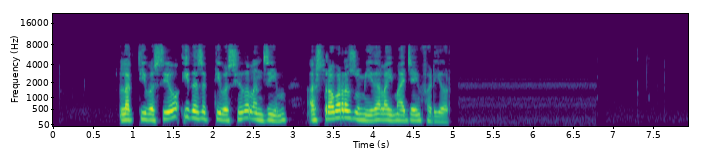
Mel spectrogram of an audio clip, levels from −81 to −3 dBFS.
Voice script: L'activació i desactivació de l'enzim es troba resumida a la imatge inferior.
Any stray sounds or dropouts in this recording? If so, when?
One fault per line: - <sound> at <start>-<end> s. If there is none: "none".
none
